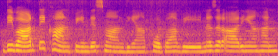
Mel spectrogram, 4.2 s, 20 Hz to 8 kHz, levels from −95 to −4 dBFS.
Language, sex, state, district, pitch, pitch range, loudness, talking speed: Punjabi, female, Punjab, Pathankot, 215 Hz, 200-220 Hz, -19 LUFS, 185 wpm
